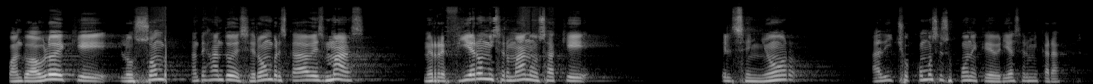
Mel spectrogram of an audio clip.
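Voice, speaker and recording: A lay preacher delivers an impassioned sermon to his congregation in a fairly high, somewhat bright voice at a moderate pace, repeatedly saying "hermanos" and "¿sí?". The church hall gives a long reverb.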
